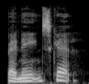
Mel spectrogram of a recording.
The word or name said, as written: bananskal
